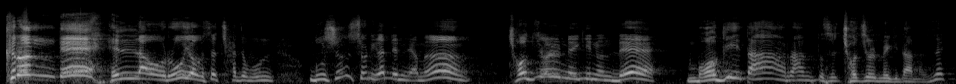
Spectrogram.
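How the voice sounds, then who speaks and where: A man preaching a sermon as a guest pastor, animated and often laughing as he tells stories. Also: measured pace, breathy edge. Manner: animated, laughing, dramatic swings in pitch.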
